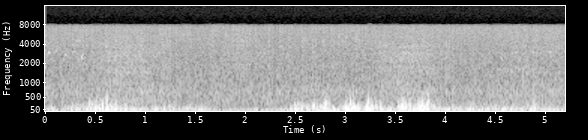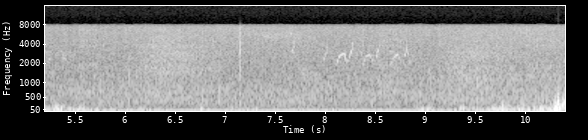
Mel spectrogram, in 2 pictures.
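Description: Wind gusting on the microphone in open heathland, with low buffeting shortly after the start and again from about 2.5 to 4 seconds in. A few faint, short bird chirps come near the end.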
